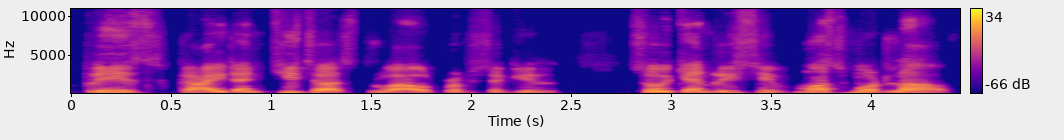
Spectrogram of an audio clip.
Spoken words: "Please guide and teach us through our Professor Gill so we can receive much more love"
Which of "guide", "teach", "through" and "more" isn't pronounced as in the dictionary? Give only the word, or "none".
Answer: through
